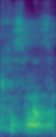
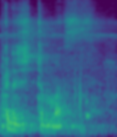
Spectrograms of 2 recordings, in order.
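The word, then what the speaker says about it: Christmas: तो यहाँ पे क्रिसमस हो गया ना कि क्रिस्टमस।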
